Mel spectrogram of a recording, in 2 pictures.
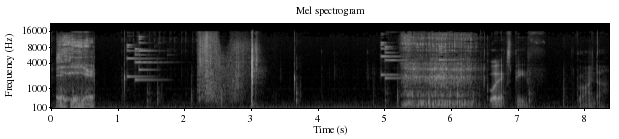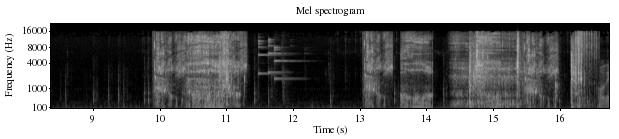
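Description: Blocks of stone crunch as they are broken one after another.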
